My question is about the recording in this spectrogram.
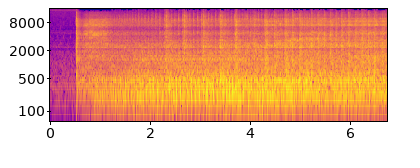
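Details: Husqvarna snow thrower during governor repair, covers off, primed: fires and climbs to a fast buzzy run that never settles; throttle not activated by governor, linkage jammed tight, no throttle control.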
